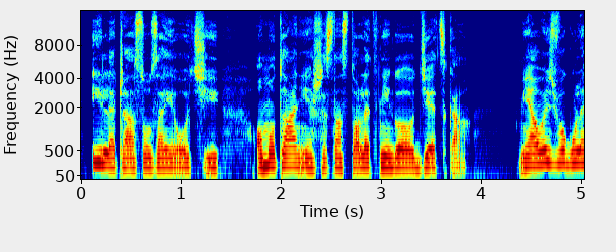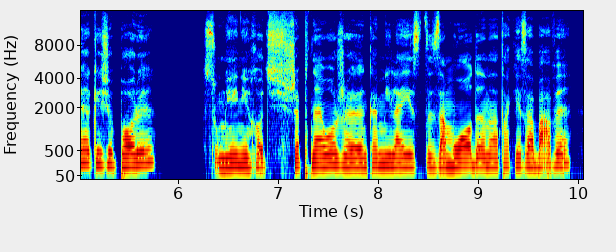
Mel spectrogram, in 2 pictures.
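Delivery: scornful interrogation. Acted. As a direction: pile up accusing questions, pitch climbing. Mother's scornful interrogation of the man.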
